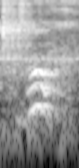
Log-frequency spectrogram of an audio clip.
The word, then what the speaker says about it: Buch: So also, the first is pronounced machen, the second koch, and the third Buch. All from the throat.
